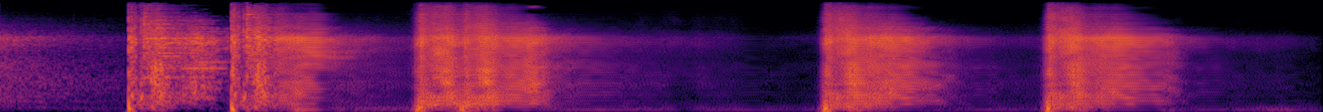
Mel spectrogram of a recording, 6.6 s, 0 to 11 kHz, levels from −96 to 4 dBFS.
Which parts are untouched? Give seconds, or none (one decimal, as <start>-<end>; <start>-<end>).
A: 0.0-1.4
